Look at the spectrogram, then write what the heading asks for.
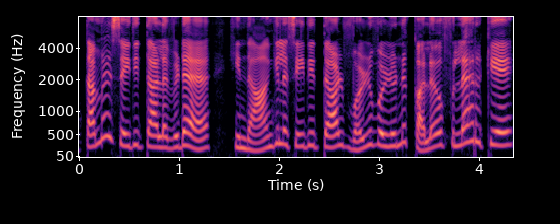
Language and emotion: Tamil, surprised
